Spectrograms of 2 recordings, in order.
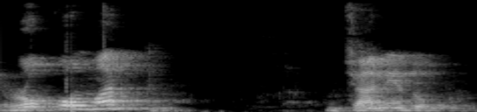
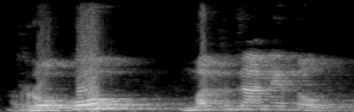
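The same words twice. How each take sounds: First: There is a pause right after 'mat'. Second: There is a pause right after 'roko'.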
